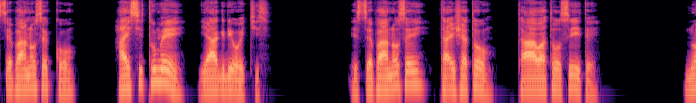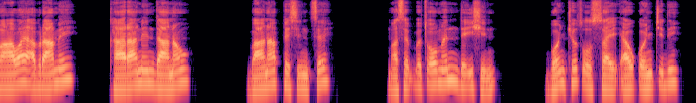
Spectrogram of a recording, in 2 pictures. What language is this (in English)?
Gofa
